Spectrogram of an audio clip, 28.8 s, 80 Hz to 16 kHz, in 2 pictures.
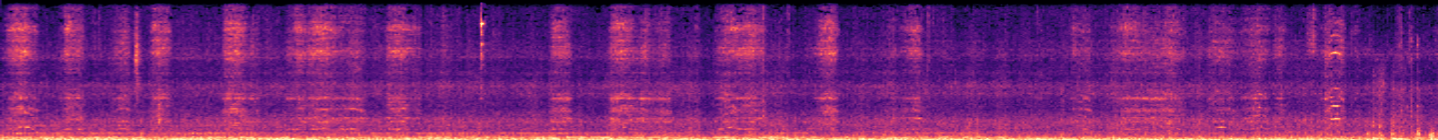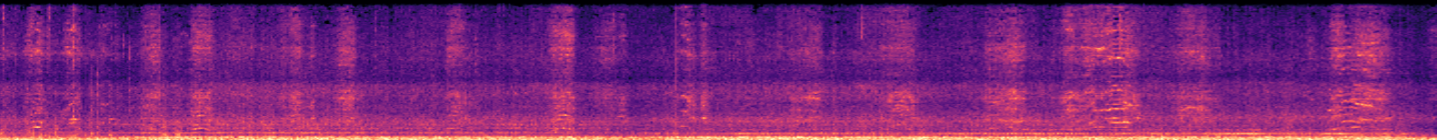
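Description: Inside a Class 175 diesel multiple unit at speed: the steady rumble of the running train on the rails, with a droning tone from the drivetrain that shifts slightly in pitch about halfway through and faint light clicks over the top.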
